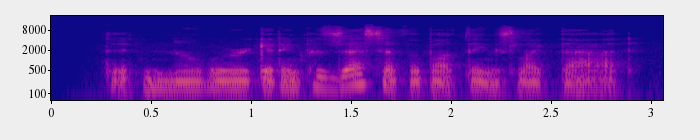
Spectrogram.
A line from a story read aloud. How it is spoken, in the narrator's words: he mutters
